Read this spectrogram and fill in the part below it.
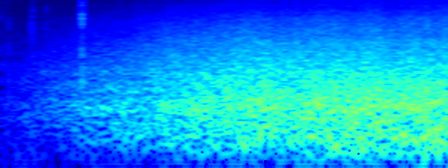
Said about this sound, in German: Und was wir jetzt gerade hören, das rauscht hier so heran. Das sind Wellen. Das ist ja so eine mittelstarke Brandung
